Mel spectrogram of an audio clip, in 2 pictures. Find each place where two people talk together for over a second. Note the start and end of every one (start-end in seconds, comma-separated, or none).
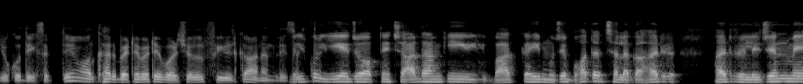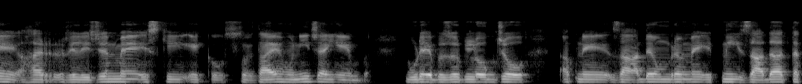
none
